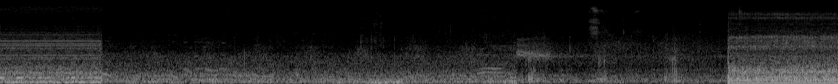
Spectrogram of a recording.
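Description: Soldiers' boots tramp on snow as they march.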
